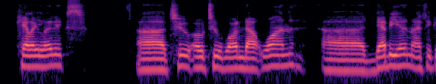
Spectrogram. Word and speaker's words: Debian: ubuntu rather 20.4 cali linux uh 2021.1 uh debian i think it's pronounced 10.7 and fedora workstation 33-1.2 anyone with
